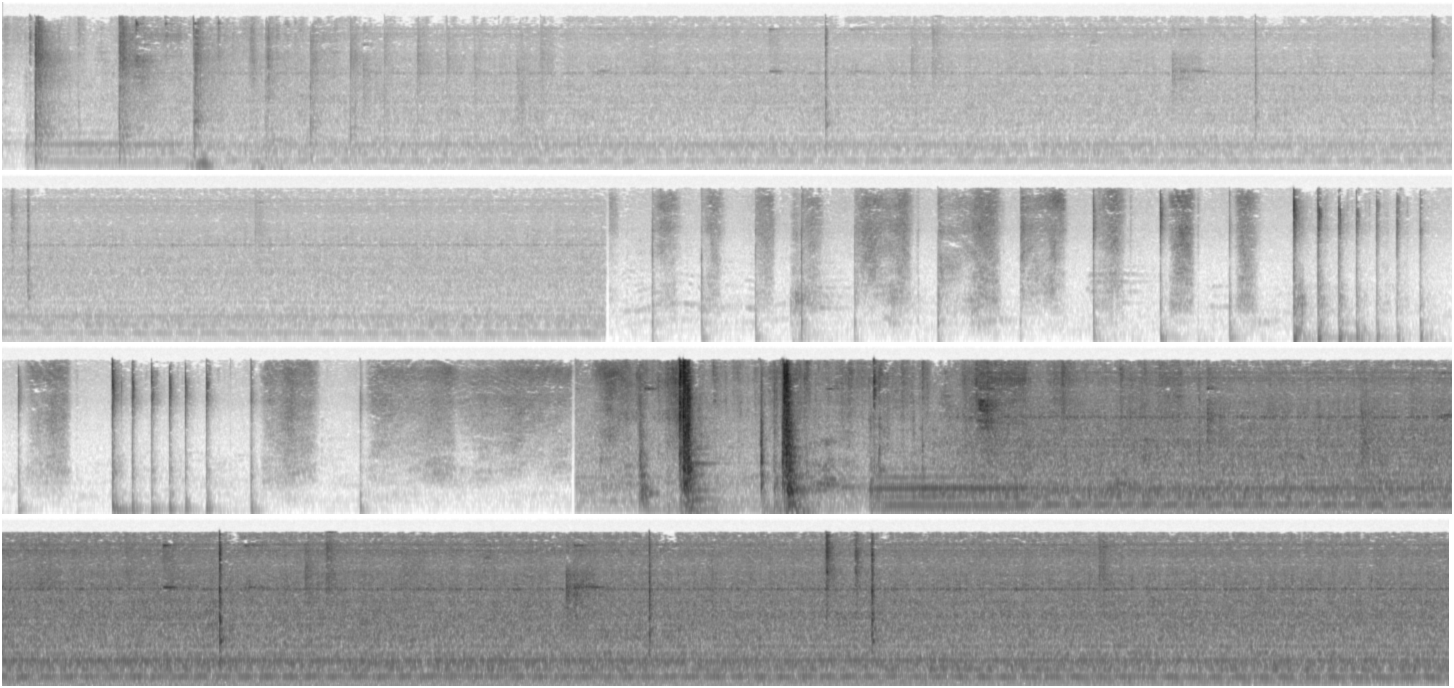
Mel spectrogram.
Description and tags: tcr Mysounds CHFR Maxime-Evan
France, Soundscapes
